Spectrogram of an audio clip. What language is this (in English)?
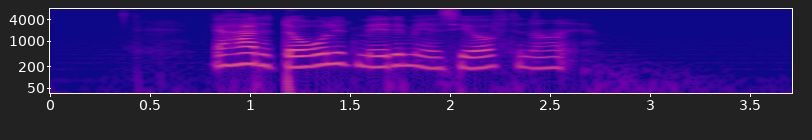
Danish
